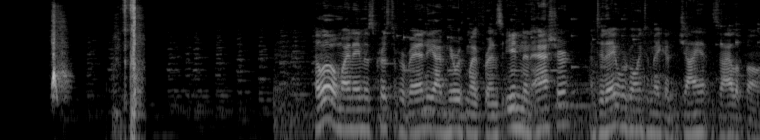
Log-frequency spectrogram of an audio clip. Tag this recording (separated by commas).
Speech, Music, Marimba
